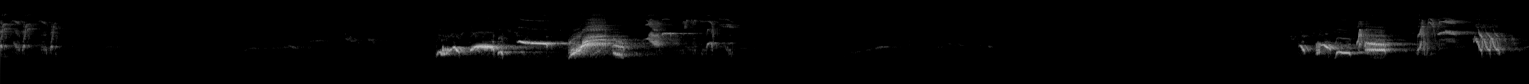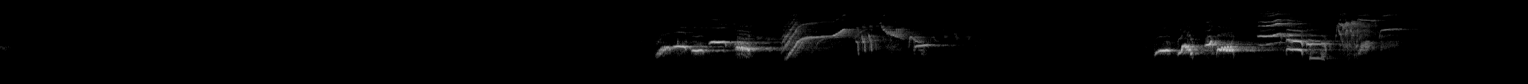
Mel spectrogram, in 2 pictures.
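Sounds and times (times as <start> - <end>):
common blackbird fluted song: 0.0 - 1.3, 2.4 - 10.1, 12.8 - 15.5, 21.7 - 25.3, 26.8 - 30.1.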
